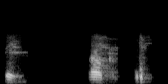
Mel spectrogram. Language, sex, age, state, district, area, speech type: Dogri, male, 30-45, Jammu and Kashmir, Reasi, rural, conversation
